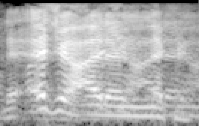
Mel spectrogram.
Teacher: جيم ساكنة شديدة مقلقلة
